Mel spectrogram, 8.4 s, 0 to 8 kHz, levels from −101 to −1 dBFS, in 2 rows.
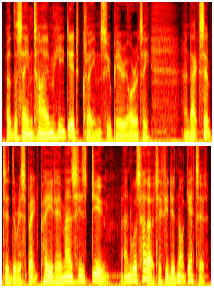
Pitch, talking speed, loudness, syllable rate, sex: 95 Hz, 185 wpm, -17 LUFS, 4.5 syllables/s, male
